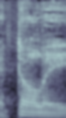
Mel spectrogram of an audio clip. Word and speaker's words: DALL-E: I'm making lists for the move to Portugal, and you had given me, I think it was, it's called, is it pronounced Dolly? Dolly, D-A-L-L-E. – Yeah, Dolly, yeah, yeah. In fact, before this show, I did ask ChatGPT how D-A-L-L-E is pronounced, and it said Dolly.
